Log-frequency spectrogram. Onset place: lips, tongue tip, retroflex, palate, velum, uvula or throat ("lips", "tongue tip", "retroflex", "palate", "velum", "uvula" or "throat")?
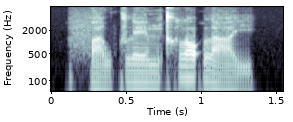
lips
